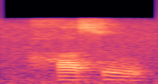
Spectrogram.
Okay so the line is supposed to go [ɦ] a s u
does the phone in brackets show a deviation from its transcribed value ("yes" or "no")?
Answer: yes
